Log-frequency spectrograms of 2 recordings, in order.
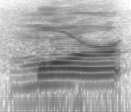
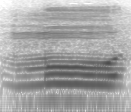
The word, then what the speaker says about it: Moor: What connects it up is even the word Moor, because it's pronounced differently in different parts of even of Africa. And they call themselves Moor, Mu, Mur.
